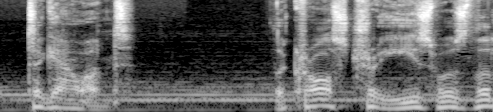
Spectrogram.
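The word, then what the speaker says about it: topgallant: trees which secured the top Gallant Mast pronounced to Gallant the cross trees was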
